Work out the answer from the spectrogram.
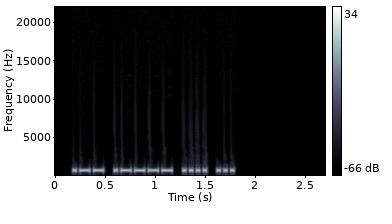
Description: Morse code, heard as a keyed tone, about 36 wpm, 700 Hz. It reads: W1HS
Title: USA Call Signs - 4 Characters - 35wpm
